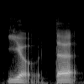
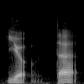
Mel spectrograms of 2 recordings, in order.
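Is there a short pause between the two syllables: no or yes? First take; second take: yes; yes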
